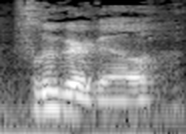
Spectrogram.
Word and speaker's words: Pflugerville: Pflugerville, Texas, which... – Pflugerville,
